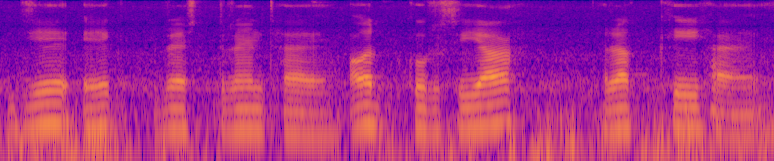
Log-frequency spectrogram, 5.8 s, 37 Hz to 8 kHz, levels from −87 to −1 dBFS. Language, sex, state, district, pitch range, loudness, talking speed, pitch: Hindi, male, Uttar Pradesh, Budaun, 100-115 Hz, -31 LUFS, 80 wpm, 110 Hz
